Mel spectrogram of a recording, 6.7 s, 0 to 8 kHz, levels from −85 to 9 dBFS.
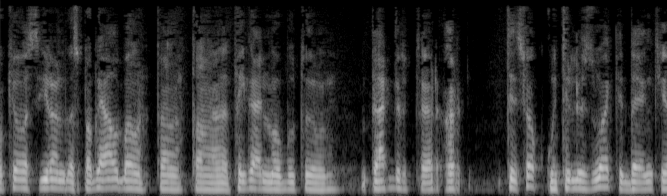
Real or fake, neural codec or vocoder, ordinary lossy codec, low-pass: fake; codec, 24 kHz, 1 kbps, SNAC; MP3, 32 kbps; 7.2 kHz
